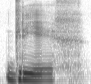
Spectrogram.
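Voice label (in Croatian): "grijeh", hrvatski; mreznik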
